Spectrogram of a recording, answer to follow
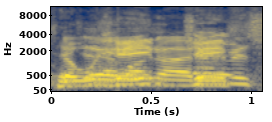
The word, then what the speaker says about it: Jameis: Jameis rhymes with the lamest, too.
